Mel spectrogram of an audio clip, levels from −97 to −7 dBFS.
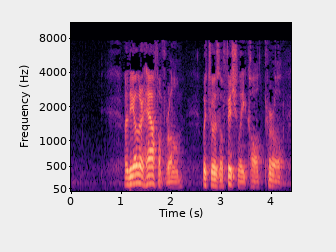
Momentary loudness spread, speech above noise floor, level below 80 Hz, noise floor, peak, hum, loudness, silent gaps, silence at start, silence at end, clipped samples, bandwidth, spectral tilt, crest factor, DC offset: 13 LU; 42 dB; -70 dBFS; -67 dBFS; -6 dBFS; none; -25 LUFS; none; 1.05 s; 0.15 s; under 0.1%; 8 kHz; -5 dB/octave; 20 dB; under 0.1%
